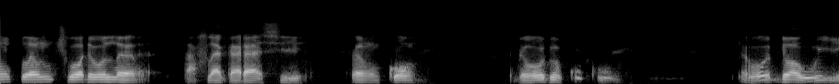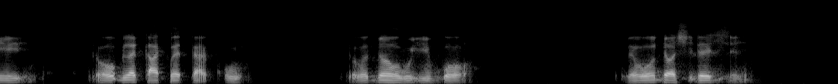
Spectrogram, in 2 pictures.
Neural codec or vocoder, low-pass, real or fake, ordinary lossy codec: codec, 16 kHz, 1 kbps, FreqCodec, larger model; 7.2 kHz; fake; Opus, 32 kbps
